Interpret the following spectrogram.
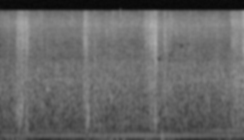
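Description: A few footsteps, about three, crunching on dry leaf litter, over a faint steady rush of water from the nearby spring.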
